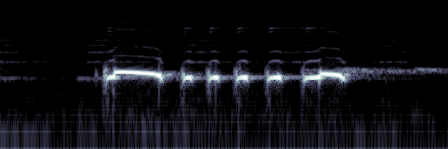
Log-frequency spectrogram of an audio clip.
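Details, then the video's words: Crossbred Bangkok-local zebra dove used as a lure sound, giving one clear phrase: a drawn-out falling first note, a quick run of four short coos, a longer note, then a soft trailing tone. "PANCINGAN PERKUTUT BANGKOK LOKAL (CROSING SILANGAN)"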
